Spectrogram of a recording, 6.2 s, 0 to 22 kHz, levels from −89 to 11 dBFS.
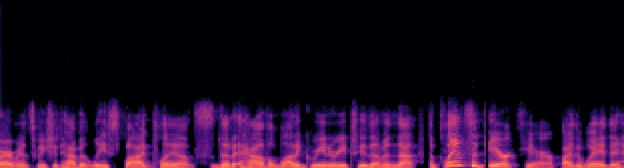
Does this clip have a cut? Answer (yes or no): yes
